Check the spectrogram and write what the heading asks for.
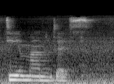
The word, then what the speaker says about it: Diamandis: as a heel um how is my surname pronounced by elliot kane it's diamandis for the amante in greek um there was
